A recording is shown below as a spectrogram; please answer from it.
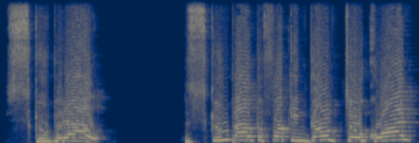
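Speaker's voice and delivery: emotional yelling. Real, not acted. Host yelling advice at Do Kwon, emotional and high. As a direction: yell it out, dragging each word. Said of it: "I'm getting, I'm getting emotional".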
